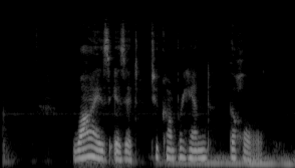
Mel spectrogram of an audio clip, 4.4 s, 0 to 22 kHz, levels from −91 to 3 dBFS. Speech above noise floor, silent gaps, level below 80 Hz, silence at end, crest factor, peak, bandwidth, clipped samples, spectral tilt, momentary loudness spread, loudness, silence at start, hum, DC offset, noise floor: 37 dB; none; -60 dBFS; 0 s; 18 dB; -26 dBFS; 14 kHz; under 0.1%; -6 dB/octave; 11 LU; -43 LUFS; 0.05 s; none; under 0.1%; -79 dBFS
